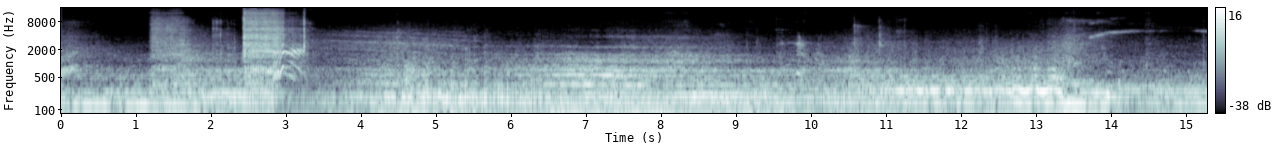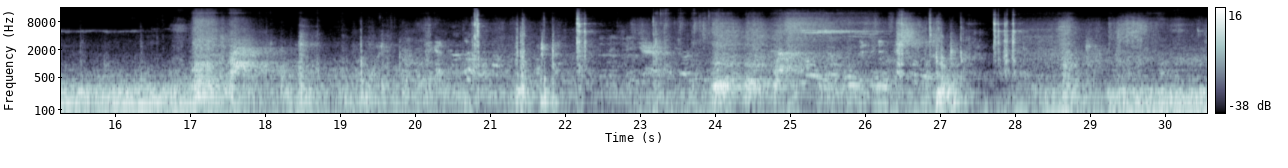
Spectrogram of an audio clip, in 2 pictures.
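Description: The Oreca LMP2 car's Gibson V8 idling with a low, steady drone, its pitch sliding down as it is switched off about 14 seconds in. After that come scattered knocks and clatter of the car and equipment being handled.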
